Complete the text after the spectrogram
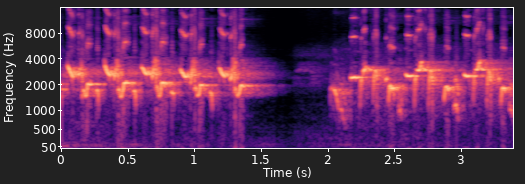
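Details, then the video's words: Yellow-vented bulbul (trucukan) in full rapid 'ropel panjang' singing, used to prompt a kept bird to answer: dense bubbly chattering phrases of quick warbled notes, a brief pause near the middle, then the fast chatter resumes. "SUARA trucukan gacor ROPEL PANJANG pancingan trucukan agar bunyi"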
